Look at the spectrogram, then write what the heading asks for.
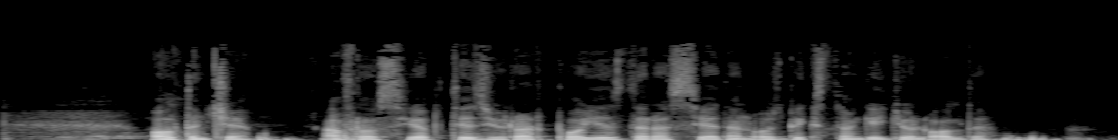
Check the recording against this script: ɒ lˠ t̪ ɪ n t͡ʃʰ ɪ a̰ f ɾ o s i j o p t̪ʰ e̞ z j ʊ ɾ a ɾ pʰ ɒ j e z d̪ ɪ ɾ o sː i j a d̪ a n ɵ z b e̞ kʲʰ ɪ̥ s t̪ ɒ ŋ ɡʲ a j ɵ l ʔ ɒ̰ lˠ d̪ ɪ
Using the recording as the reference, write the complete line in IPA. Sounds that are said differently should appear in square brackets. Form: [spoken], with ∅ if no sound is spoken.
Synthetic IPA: ɒ lˠ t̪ ɪ n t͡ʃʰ ɪ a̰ f ɾ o s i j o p t̪ʰ e̞ z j ʊ ɾ a ɾ pʰ ɒ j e z d̪ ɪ ɾ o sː i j a d̪ a n ɵ z b e̞ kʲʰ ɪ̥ s t̪ ɒ ŋ ɡʲ a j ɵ l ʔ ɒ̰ lˠ d̪ ɪ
